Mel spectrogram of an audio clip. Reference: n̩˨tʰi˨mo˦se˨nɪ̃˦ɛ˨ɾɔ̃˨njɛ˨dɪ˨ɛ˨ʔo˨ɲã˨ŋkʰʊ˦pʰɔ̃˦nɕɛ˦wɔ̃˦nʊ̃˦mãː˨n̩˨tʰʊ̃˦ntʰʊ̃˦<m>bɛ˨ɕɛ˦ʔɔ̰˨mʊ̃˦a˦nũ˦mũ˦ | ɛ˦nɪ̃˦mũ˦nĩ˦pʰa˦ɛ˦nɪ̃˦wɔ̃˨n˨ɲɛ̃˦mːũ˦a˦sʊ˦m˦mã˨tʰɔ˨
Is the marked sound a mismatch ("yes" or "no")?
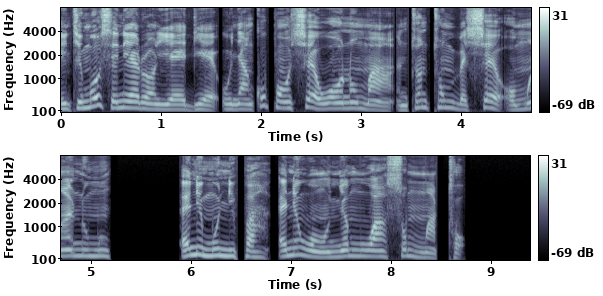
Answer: no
